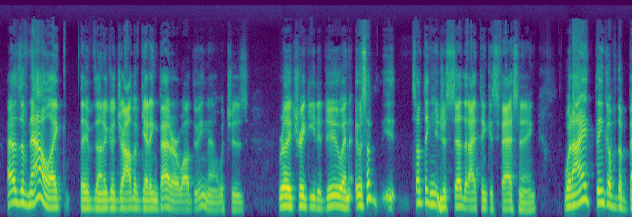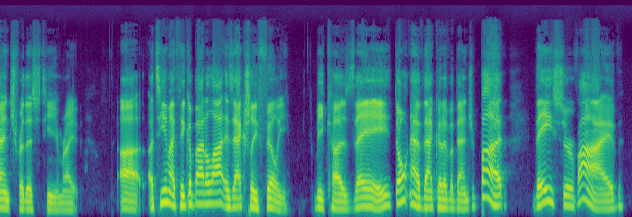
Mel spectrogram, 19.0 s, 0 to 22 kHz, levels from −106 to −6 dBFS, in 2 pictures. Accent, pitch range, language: American, 110-145 Hz, English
